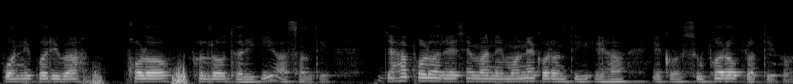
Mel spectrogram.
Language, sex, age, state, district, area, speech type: Odia, male, 18-30, Odisha, Bhadrak, rural, spontaneous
